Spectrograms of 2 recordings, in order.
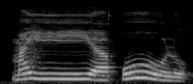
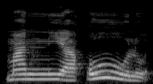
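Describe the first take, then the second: First: The n merges into the y with nasalization. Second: The n is pronounced separately, without nasal merging. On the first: The speaker calls it right. "kita memasukkannya dengan dengung" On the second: The speaker calls it wrong. "Bukan man yaqulu"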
